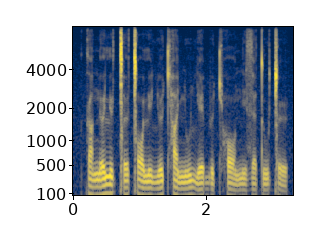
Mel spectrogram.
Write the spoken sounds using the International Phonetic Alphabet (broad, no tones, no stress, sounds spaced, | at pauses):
k a n ɘ lʲ ɯ ǀ ɘ ǀ ɔ lʲ ɘ ʎ ø cʰ a ɲ u ʎ e b ø cʰ ɔ n i z ɛ t u ǀ ø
